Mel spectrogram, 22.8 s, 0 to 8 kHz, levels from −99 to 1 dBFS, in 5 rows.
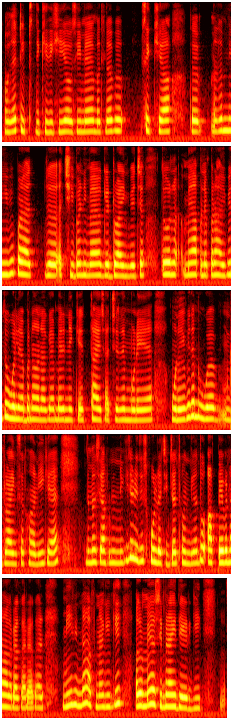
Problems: background sounds at intervals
